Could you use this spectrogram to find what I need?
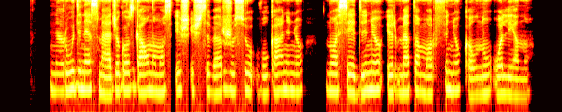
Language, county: Lithuanian, Vilnius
